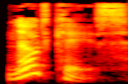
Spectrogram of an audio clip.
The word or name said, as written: notecase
